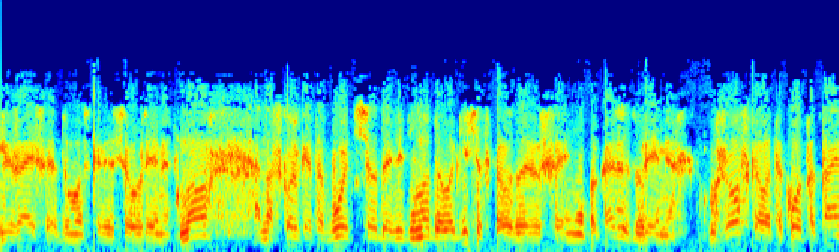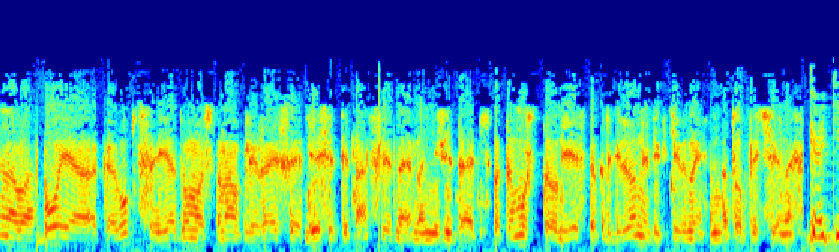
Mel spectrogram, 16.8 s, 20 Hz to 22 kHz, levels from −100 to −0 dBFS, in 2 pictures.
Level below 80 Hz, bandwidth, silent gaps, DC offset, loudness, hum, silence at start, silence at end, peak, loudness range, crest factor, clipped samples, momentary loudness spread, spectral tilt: -60 dBFS; 8.2 kHz; none; under 0.1%; -18 LUFS; none; 0 s; 0 s; 0 dBFS; 1 LU; 18 dB; under 0.1%; 3 LU; -3.5 dB/octave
